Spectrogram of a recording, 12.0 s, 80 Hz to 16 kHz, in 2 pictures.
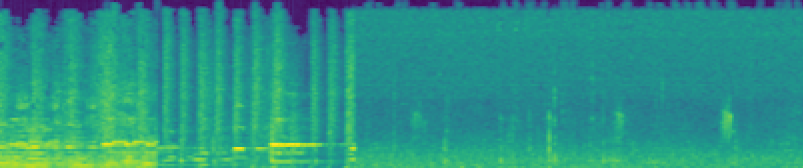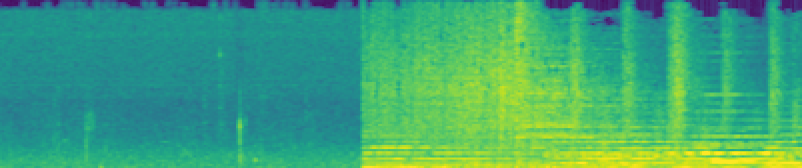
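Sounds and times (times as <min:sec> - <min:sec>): brass band playing slow chords: 0:08.8 - 0:12.0.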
